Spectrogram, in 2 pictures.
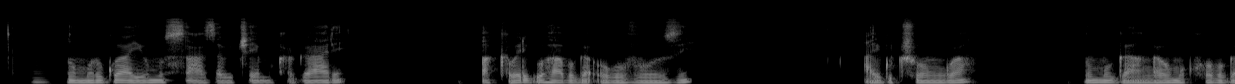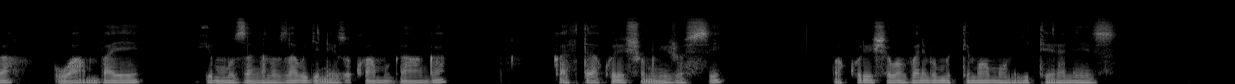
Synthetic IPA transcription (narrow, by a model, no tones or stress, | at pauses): numuɾɡwaːjiwumusazawit͡ʃajemukʰaɡaɾe | akʰaβaɾiɡuɦaβɡa̰ʔṵβuvuːzi | a̰ɾiɡut͡ʃuːŋɡwa | numuɡa̰ːŋɡawumukʰo̞ːbɡa | wa̰ːmbaje̞ | ijomumuzaːŋɡanozaβuɟe̞nʔḛzokwaːmuɡaːŋɡa | ka̰a̰fi̥teaβakʰo̞ɾe̞ːʃo̰mŋiːʒo̞si | βa̰kʰo̞ɾe̞ːʃaβoːɱvaniβumutimawumuːnhuɟitʰe̞̰ːɾane̞ːzḁ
